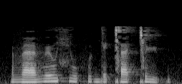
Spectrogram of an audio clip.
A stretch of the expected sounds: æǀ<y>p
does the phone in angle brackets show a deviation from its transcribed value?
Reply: no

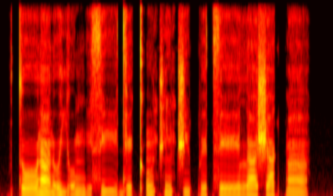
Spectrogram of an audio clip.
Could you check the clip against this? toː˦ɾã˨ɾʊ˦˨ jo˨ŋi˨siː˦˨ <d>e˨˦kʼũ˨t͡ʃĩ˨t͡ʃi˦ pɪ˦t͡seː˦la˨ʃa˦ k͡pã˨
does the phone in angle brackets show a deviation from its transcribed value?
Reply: no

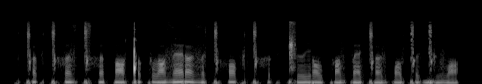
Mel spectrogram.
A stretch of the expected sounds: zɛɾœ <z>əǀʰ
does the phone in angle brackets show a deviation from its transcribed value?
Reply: no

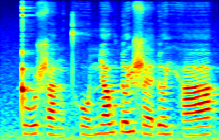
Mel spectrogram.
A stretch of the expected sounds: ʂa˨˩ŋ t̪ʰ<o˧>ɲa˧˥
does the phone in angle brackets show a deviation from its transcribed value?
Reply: yes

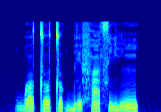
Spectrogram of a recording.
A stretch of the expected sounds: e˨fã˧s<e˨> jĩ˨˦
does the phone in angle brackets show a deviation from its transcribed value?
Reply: yes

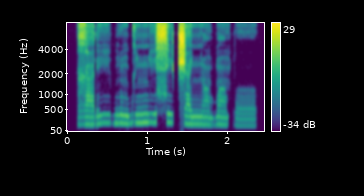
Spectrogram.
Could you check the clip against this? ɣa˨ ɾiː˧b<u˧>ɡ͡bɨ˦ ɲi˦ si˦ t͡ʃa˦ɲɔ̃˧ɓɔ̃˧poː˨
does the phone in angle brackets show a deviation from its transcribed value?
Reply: yes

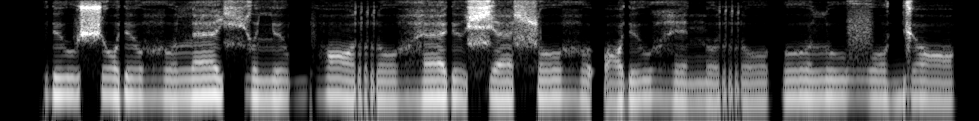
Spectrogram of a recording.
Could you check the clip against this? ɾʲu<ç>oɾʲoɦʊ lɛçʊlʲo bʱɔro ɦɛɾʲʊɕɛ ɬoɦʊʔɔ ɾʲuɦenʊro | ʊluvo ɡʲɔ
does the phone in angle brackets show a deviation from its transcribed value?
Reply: yes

